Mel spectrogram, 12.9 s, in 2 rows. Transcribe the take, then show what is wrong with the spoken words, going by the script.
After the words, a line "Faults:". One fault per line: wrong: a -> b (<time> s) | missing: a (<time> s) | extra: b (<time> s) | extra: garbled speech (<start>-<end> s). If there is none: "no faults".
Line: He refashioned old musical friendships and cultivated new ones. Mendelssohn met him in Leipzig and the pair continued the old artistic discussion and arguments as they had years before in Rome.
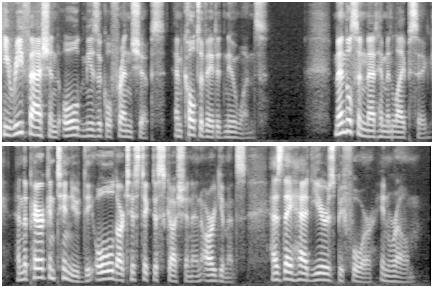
He refashioned old musical friendships and cultivated new ones. Mendelssohn met him in Leipzig and the pair continued the old artistic discussion and arguments as they had years before in Rome.
Faults:
no faults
